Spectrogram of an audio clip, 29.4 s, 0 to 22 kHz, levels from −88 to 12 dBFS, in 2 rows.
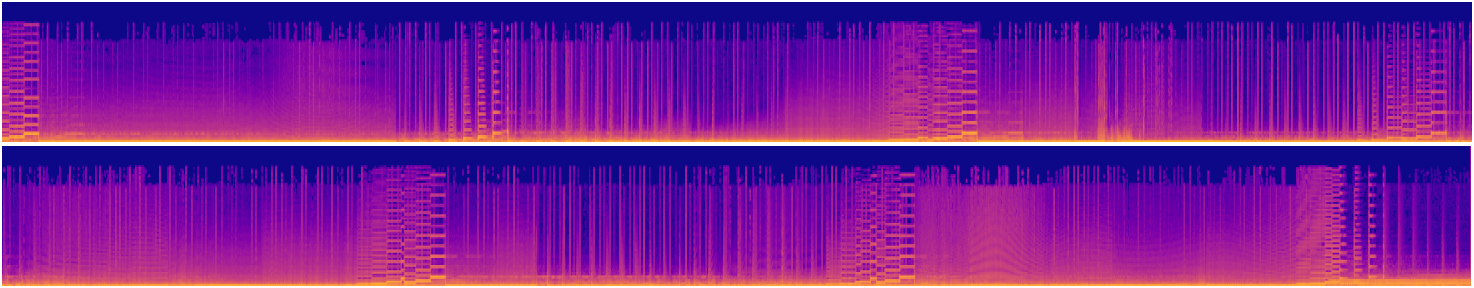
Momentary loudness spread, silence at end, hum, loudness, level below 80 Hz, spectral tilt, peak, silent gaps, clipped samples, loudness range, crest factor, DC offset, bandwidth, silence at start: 5 LU; 0 s; none; -11 LUFS; -24 dBFS; -8 dB/octave; -2 dBFS; none; under 0.1%; 4 LU; 8 dB; under 0.1%; 12 kHz; 0 s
